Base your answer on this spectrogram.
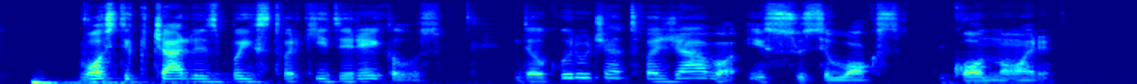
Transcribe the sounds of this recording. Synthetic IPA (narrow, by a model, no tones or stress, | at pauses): ʋoːsʲt̪ʲɪkt͡ʃʲæːɾʲlʲɪs̬bɐɪkst̪ʋɐɾʲkʲiːt̪̬ʲɪɾʲɛɪkɐlˠʊ̰s | d̪ʲeːlˠkʊɾʲuːt͡ʃʲɛɐt̪ʋɐʒʲæːʋo̰ːɪsʊsʲɪʋoːks | kʰoːnoːɾʲɪ̰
